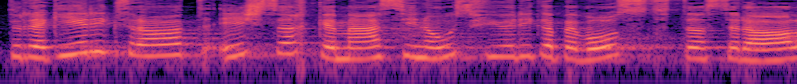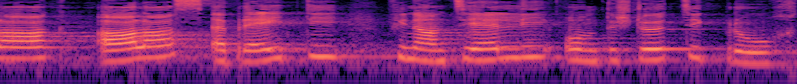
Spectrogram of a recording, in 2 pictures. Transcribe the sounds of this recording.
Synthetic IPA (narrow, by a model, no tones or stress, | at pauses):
d̥ərːɛɡiəɾiksrɑːtɪʃsɪχɡ̥emæːsinəusfyːəɾiɡəbeʋʊstd̥ɑsd̥æɾɑːlɑk | ʔɑːlɑsəbɾɛɪti | finɑnt͡sjɛlːiʊntəʃtɵt͡sik̚b̥ɾuːχt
